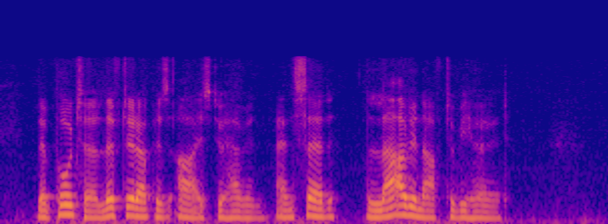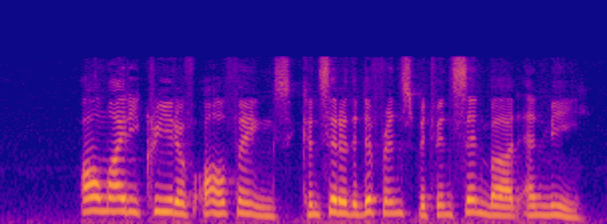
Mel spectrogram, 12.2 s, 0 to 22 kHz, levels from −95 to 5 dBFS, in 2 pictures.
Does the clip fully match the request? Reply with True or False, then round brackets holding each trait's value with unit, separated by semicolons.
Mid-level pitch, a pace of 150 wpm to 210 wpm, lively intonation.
False (160 Hz; 135 wpm; 7.6 semitones)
